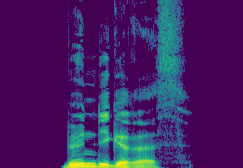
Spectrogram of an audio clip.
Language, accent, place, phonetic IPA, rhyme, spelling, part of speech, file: German, Germany, Berlin, [ˈbʏndɪɡəʁəs], -ʏndɪɡəʁəs, bündigeres, adjective, De-bündigeres.ogg
- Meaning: strong/mixed nominative/accusative neuter singular comparative degree of bündig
